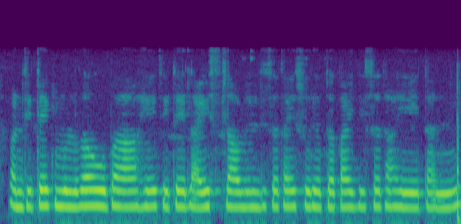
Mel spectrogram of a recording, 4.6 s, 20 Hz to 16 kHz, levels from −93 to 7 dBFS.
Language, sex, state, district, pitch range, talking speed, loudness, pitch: Marathi, female, Maharashtra, Sindhudurg, 220-230 Hz, 195 wpm, -15 LUFS, 225 Hz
